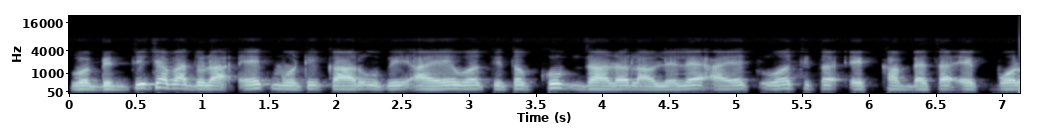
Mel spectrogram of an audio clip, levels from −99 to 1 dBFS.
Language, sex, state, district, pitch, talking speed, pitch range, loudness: Marathi, male, Maharashtra, Dhule, 145 Hz, 175 wpm, 140-150 Hz, -17 LUFS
